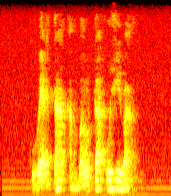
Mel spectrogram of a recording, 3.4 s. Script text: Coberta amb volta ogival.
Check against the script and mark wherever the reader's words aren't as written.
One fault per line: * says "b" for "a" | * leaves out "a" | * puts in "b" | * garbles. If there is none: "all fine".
all fine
